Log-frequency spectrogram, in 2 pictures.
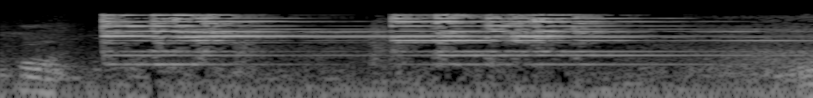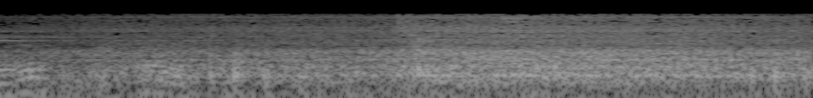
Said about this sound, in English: With the machine secured in the regolith and plugged into the external power supply, the digging began with the ringing of a decidedly low-tech bell.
